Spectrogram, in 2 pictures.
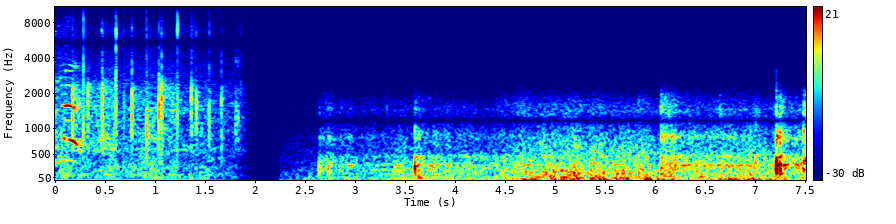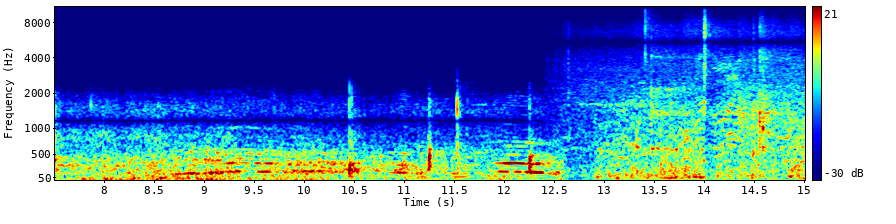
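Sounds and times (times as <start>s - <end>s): people clapping: 0.0s - 2.0s, 13.4s - 15.0s.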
